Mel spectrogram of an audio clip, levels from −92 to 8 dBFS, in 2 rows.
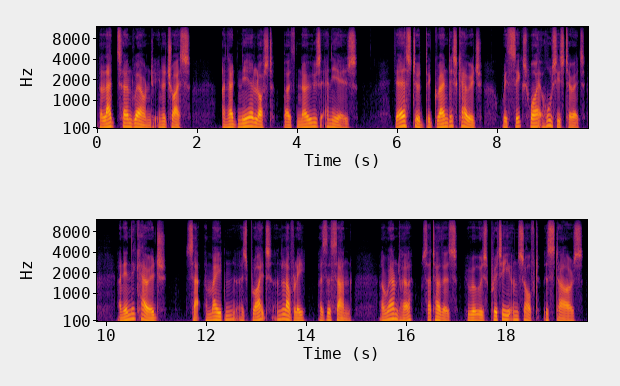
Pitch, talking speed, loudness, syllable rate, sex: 115 Hz, 160 wpm, -19 LUFS, 4.5 syllables/s, male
